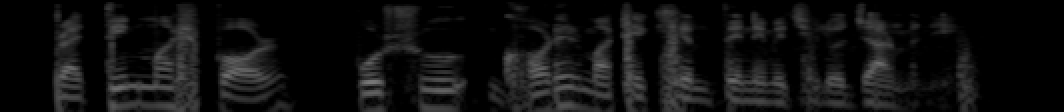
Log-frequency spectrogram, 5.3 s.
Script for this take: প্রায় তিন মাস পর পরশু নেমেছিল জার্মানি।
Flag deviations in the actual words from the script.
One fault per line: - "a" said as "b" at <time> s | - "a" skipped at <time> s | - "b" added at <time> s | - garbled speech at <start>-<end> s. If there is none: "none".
- "ঘরের মাঠে খেলতে" added at 2.5 s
